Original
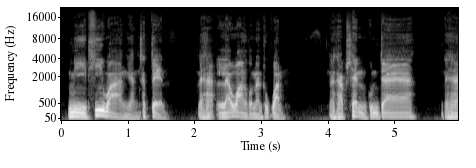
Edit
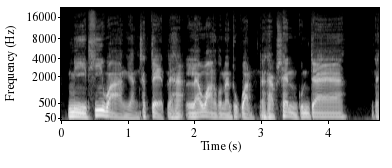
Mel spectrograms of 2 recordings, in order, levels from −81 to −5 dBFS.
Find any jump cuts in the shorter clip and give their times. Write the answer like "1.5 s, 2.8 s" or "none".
1.5 s, 2.9 s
